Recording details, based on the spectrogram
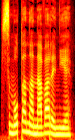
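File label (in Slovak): "smotana na varenie", Slovak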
